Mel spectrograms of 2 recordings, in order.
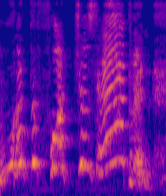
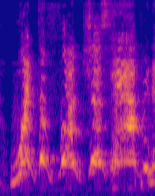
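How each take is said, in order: First: High, rising disbelief; shocked. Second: High, loud disbelief; shocked yell. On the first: Real, not acted. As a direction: ask it stunned, pitch way up. Speaker repeats as own reaction. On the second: Retold or imitated. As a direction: scream it in total shock. Characters shocked after punch.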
